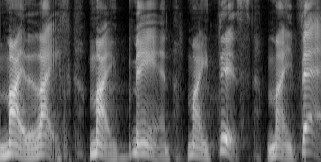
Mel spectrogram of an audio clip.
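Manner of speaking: mock screaming in an annoying, grating voice. Speaker retelling a group conversation, imitating Kiara screaming. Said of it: "screaming at the top of her lungs with that annoying voice".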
